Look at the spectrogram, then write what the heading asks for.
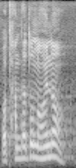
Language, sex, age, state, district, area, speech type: Assamese, male, 18-30, Assam, Nalbari, rural, spontaneous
